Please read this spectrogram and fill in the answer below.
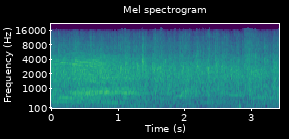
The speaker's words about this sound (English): Come on, if you believe it, clap your hands and shout hallelujah.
